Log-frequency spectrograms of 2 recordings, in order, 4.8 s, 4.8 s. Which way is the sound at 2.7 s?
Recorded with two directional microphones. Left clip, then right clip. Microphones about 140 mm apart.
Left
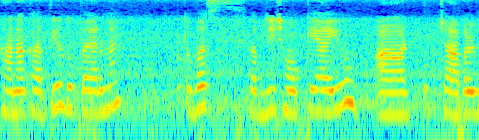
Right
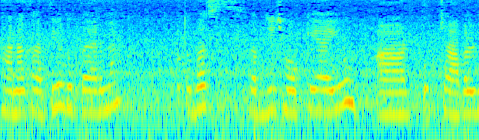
10° left (ahead or behind).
